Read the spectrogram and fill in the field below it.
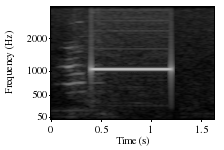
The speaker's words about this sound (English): Please leave a message after the beep.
